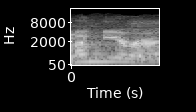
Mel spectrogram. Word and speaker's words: Amira: And during the presentation, so the new, I want to make sure I pronounce it right, Amira? Amira, Amira, yeah.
